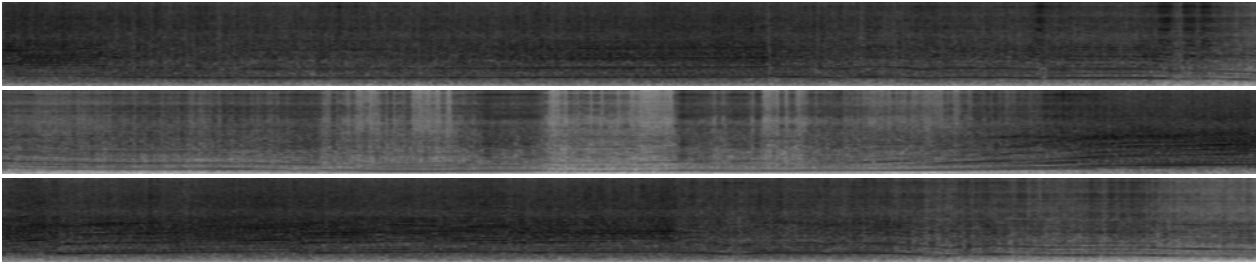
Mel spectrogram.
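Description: Sport motorcycle engine at high revs, winding down from about a third of the way in as the rider brakes and shifts down for a slow corner, then revving back up hard out of it and holding high revs before easing off again near the end, with a steady rushing noise that thins at the slowest point.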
